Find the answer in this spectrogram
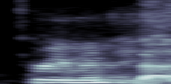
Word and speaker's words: Caryma Sa: Caryma Sa, she that's right.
